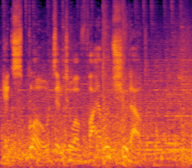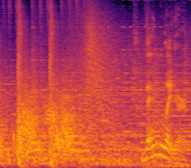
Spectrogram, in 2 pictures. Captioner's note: guns firing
